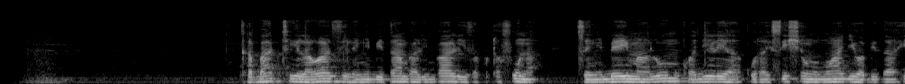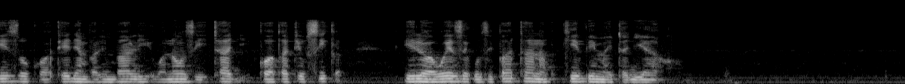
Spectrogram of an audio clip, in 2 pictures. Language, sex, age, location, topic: Swahili, male, 18-24, Dar es Salaam, finance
